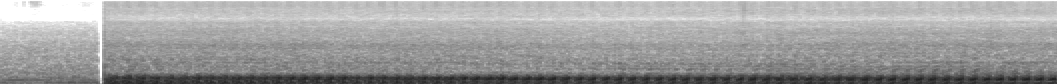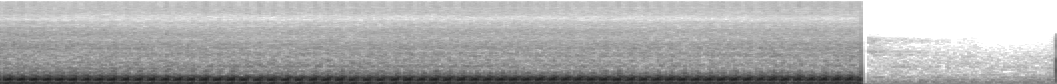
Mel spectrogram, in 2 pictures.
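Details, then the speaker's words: Kawasaki Brute Force V-twin after the failed Caltric camshafts were removed and the engine reassembled, high idle still to be adjusted down: strong, even, lumpy V-twin idle with no knocks or rattles, fires up much easier and sounds far better; normal running. "all back together now it's time to fire up see how now she runs hi idle we're going to adjust that down down manually on that side um but it sounds way better fired up a lot easier"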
